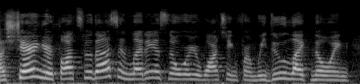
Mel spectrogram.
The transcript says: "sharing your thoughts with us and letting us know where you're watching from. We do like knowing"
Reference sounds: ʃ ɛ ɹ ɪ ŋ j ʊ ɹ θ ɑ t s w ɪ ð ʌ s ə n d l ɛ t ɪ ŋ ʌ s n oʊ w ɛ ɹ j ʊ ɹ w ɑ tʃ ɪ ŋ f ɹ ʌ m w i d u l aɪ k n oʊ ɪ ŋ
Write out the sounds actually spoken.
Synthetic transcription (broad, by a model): ʃ ɛ ɹ ɪ ŋ j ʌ ɹ θ ɑ t s w ɪ ð ʌ s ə n l ɛ t ɪ ŋ ʌ s n oʊ w ɛ ɹ j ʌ ɹ w ɑ tʃ ɪ ŋ f ɹ ʌ m w i d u l aɪ k n oʊ ɪ ŋ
